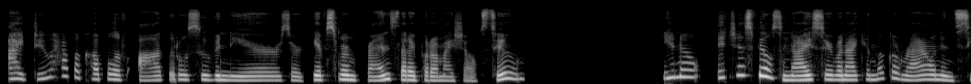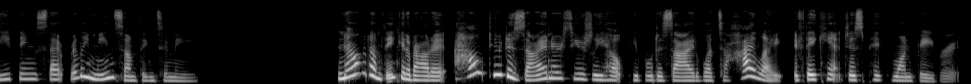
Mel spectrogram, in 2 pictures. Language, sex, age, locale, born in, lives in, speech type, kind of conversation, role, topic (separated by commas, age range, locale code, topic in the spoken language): English, female, 20-24, en-US, United States, United States, read, expert-assistant, asker, Why is minimalistic home decor so popular now?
